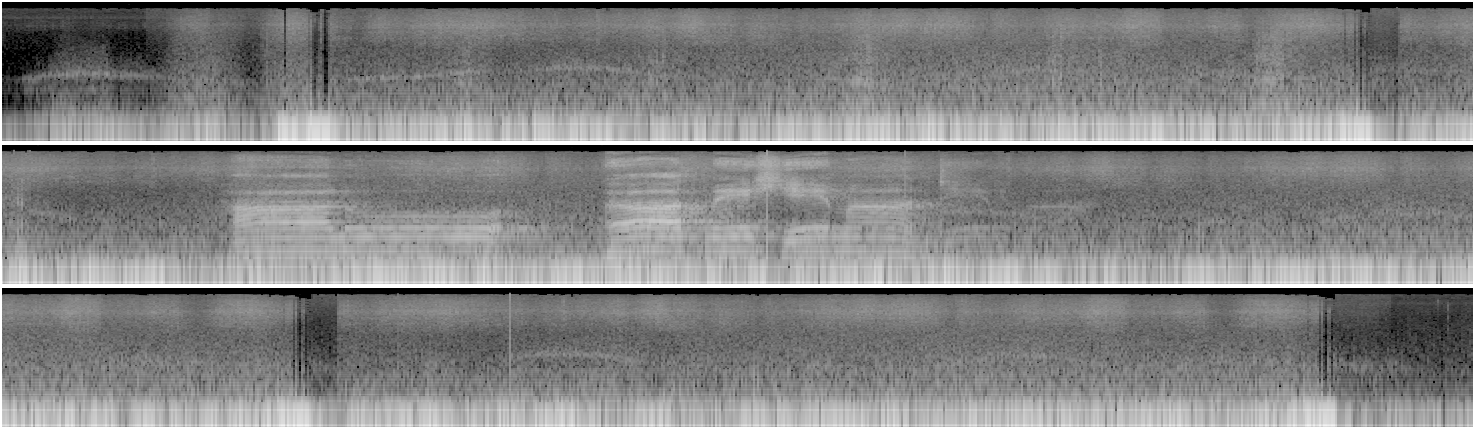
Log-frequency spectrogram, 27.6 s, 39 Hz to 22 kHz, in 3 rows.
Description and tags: This sound displays a lost man on a mountain. All sounds are recorded with a T-bone SC-1100 microphone.I used the open source programm "Audacity" to mix and edit the recorded sounds. Sounds: Walking in snow sound: This sound was produced by pushing and pulling an old cushion. This sound has been after effected with a tuner so the sound got deeper.
Voice: My voice with hall and echo
Wind: The wind has been produced with two sheets of paper. I rubbed them on ther surface and edited this sound later on with a trebble boost and echo effects. I produced the Sound on Fryday the 26 of September in 2014 at 21:58:20 o'clock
